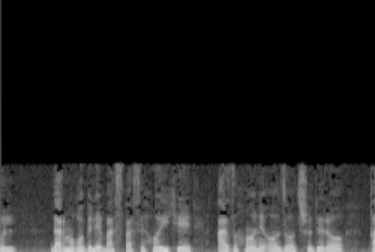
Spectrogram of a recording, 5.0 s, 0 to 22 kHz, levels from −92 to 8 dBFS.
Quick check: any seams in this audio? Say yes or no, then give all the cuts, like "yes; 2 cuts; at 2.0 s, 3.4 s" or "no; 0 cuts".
no; 0 cuts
